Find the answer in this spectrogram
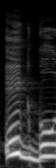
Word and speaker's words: Igbo: It's spelled O-M-U, but it's pronounced Amu. Amu is the word from the Igbo language, from people who live in Nigeria, the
